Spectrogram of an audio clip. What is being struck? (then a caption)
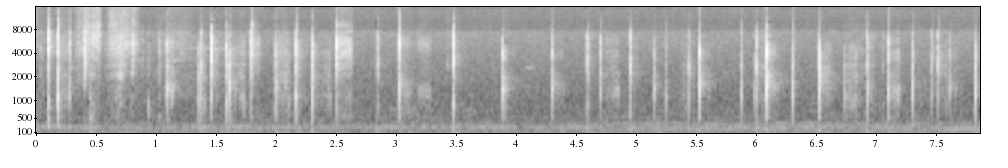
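Small cardboard box. Long fingernails scratch and tap on a small white cardboard box. A rapid, uneven series of sharp, dry, bright clicks rises over soft scratching and a faint steady low hum, each tap dying away at once.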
